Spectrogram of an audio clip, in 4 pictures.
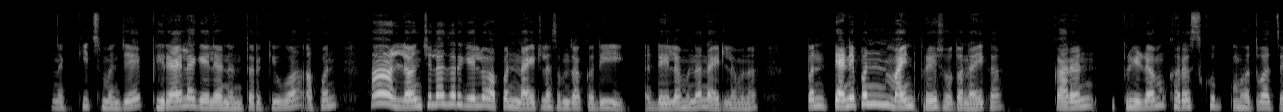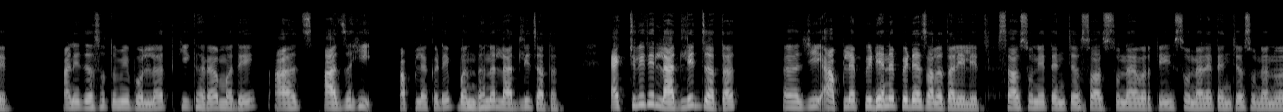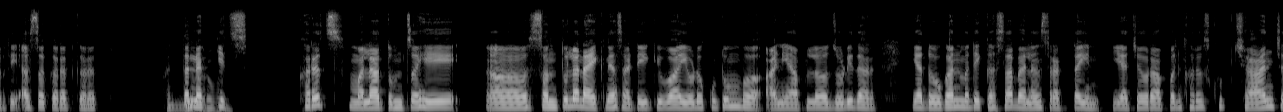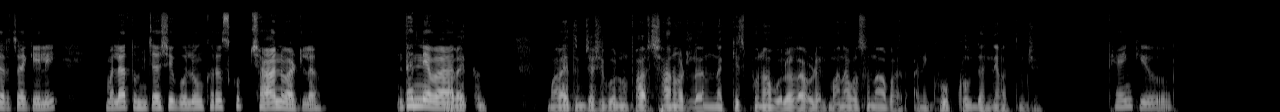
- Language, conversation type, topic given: Marathi, podcast, कुटुंब आणि जोडीदार यांच्यात संतुलन कसे साधावे?
- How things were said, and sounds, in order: in English: "डेला"; in English: "माइंड फ्रेश"; other noise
